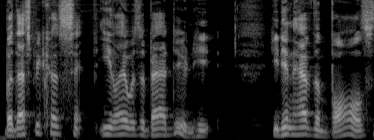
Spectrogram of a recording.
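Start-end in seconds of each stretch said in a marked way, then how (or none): none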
